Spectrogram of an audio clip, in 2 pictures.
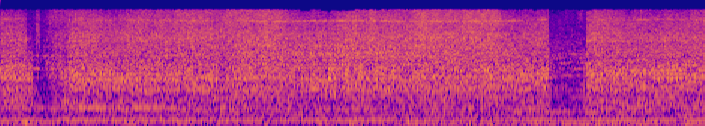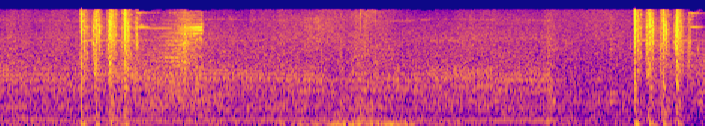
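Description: Water sprays and splashes behind a jet ski.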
